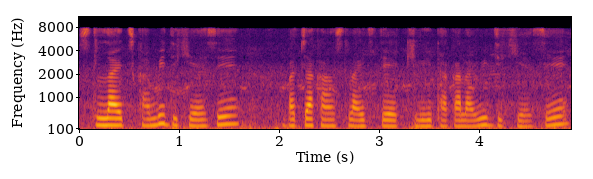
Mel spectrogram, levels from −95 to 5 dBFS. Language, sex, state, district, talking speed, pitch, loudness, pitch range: Nagamese, female, Nagaland, Dimapur, 185 wpm, 185 Hz, -20 LUFS, 175-200 Hz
